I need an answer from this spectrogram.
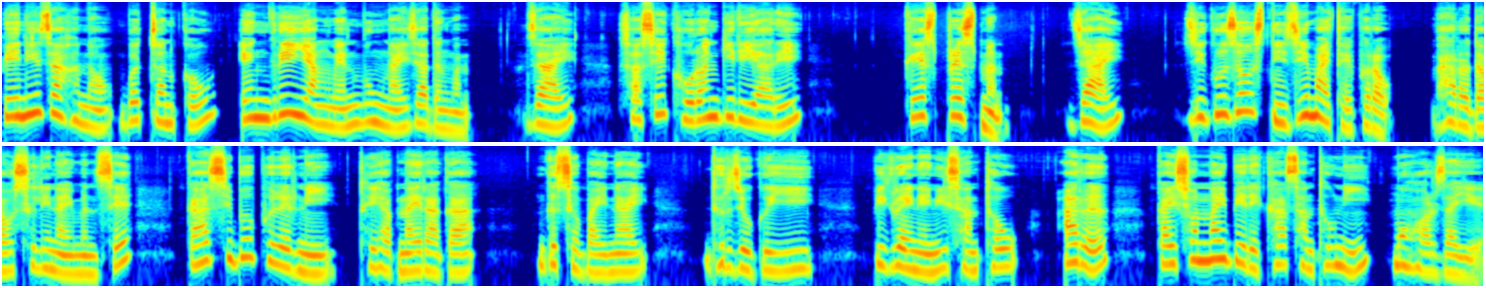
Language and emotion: Bodo, neutral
